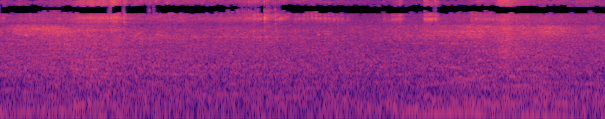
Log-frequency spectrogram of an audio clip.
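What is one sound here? A motorcycle engine runs close by.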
